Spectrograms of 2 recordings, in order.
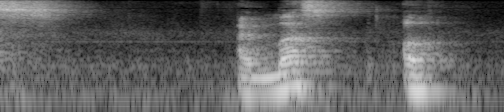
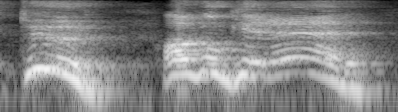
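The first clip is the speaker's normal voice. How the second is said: high, loud panicked exclamation; imitating alarmed friend; 11 semitones higher, 6 dB louder, slower than usual. Friend seeing the injured face runs for help, alarmed. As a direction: cry out in alarm, voice leaping up.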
